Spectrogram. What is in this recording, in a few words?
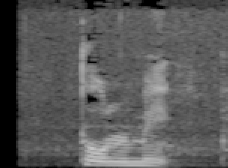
"tolme", Mooré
